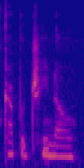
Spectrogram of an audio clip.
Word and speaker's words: cappuccino: it's very easy like the word is the same but the pronunciation is very different and so it's like cappucci no now you try to say it perfect um an espresso is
